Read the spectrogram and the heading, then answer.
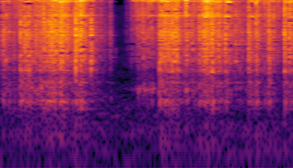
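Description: Coins tumbling and clinking together in a bright, busy metallic jangle, with a brief pause midway before another shower of jingling coins, fairly loud with no voices.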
